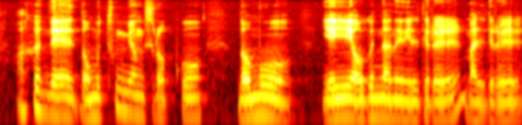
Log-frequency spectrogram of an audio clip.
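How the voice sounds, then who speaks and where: Ordinary pitch variation marks this man's bright, sharp-toned voice. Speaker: pastor. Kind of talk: sermon. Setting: church. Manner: curt, stiff way of talking.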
